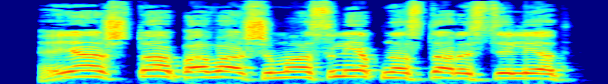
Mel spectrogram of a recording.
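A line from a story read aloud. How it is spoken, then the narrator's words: Gruff bark. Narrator (Russian): рявкнул Торген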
